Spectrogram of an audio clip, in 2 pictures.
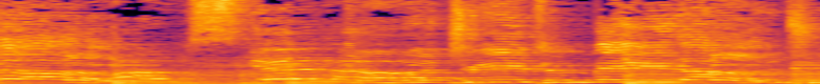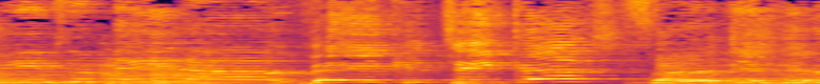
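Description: Live duet ballad: a woman singing lead into a microphone with held, wavering notes, over upright piano accompaniment.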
